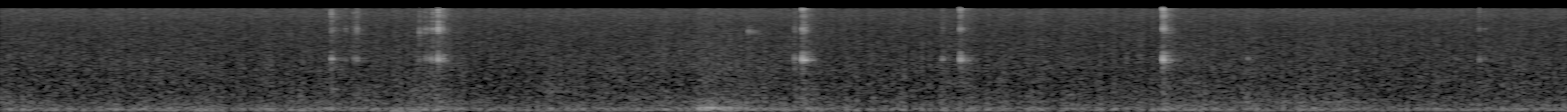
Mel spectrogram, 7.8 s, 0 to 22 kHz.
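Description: Near silence, broken by about half a dozen faint, sharp clicks of steel tweezers touching the plate and parts of a Durowe 570 watch movement as a bridge plate is positioned over the wheel train.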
